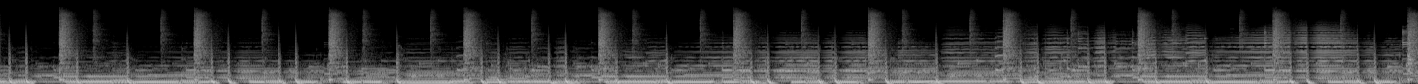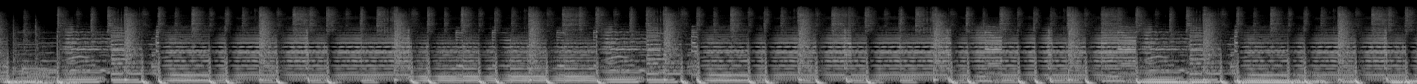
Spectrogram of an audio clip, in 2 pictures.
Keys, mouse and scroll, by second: 0.1-1.4 scroll down 1, 2.7 alt+Num_Lock, 2.7 scroll down 2, 3.6 alt+scroll up 1, 4.1-4.7 scroll down 1, 4.7 scroll up 1, 5.0-5.7 alt+scroll down 1, 7.2 right click, 7.9 click, 9.7 ctrl+j, 14.3 ctrl+j, 14.4 shift+click, 15.3 ctrl+t, 16.3-17.7 drag, 18.3-20.1 alt+drag, 20.1 Right, 22.1 click.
